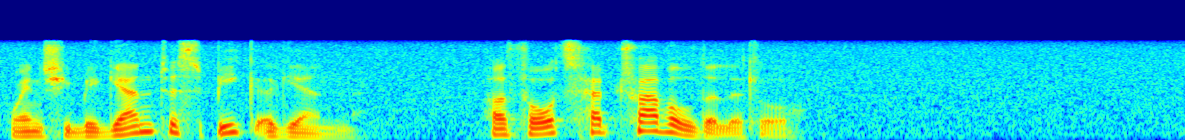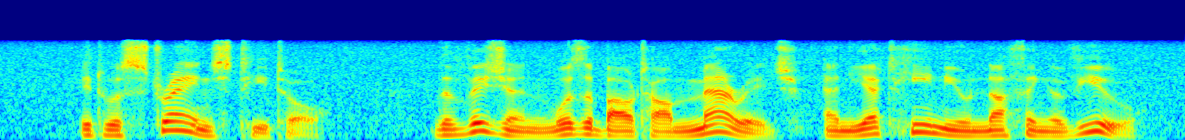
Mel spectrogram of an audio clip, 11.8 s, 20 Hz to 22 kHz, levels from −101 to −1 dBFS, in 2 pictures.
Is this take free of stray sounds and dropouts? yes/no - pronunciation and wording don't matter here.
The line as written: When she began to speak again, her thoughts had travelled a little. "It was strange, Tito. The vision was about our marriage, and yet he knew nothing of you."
yes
